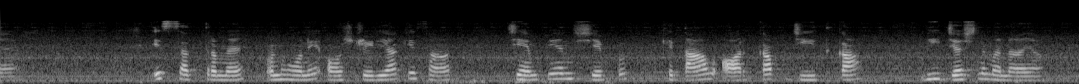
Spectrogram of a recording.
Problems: constant background noise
